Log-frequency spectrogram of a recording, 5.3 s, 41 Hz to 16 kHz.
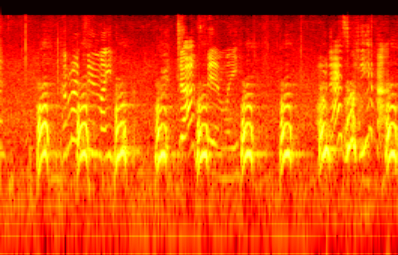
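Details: Six-week-old golden retriever puppies from a May 2013 litter play outside on agility equipment, giving high, yappy barks roughly twice a second, with thin squeaky whines between them and a person's voice nearby.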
